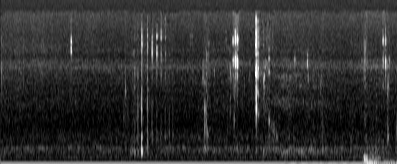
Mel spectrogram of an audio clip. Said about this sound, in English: And without further ado, first sip.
